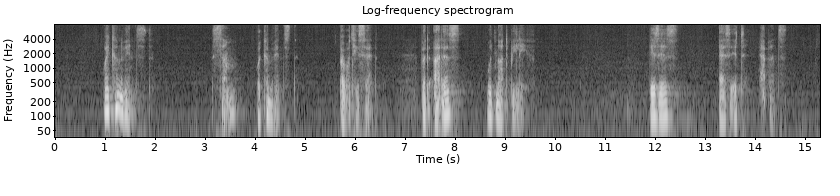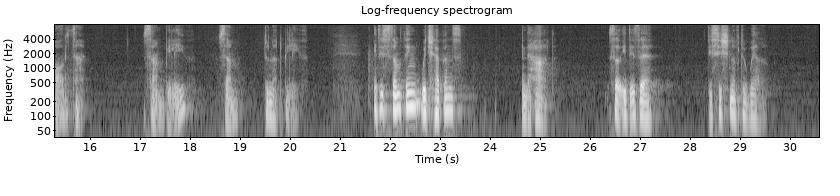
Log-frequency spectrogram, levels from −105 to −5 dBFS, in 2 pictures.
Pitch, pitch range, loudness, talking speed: 100 Hz, 100-110 Hz, -26 LUFS, 85 wpm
